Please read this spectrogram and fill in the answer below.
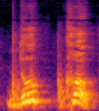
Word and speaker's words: দুঃখ: দুঃখ। এখানে কি বিসর্গের উচ্চারণ হয়ের মতো হয়েছে? না, হয়নি।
